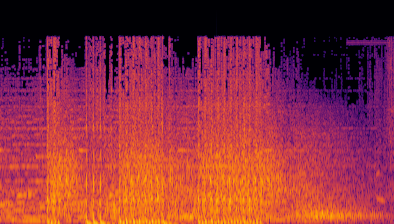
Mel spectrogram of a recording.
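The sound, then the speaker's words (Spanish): Loud bursts of gunfire crack out in several rapid volleys over a low rumble as a suspect shoots at a lieutenant, the shots coming in quick clusters before the sound trails off and fades. “El sospechoso dispara al teniente.”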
